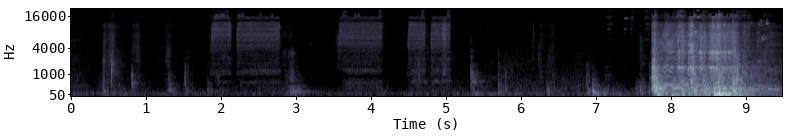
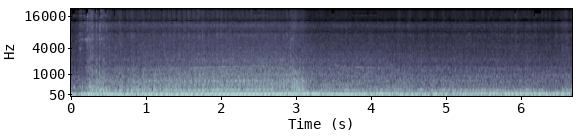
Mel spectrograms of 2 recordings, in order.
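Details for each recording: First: 1956 VW Bug flat-four, driver's-side replacement 40mm carb disconnected and not supplying fuel, battery possibly weak: after long cranking and squeaky linkage, engine catches with a lumpy, uneven, stumbling beat, running on two cylinders from the passenger-side carb only. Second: 1956 VW Bug flat-four with replacement 40mm IDF/HPMX-style dual carbs, after fixing a fuel-dumping carb: deep, steady drone with an even beat and no misfire gaps, now running on all four cylinders. Linkage sync and carb tuning are still needed.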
